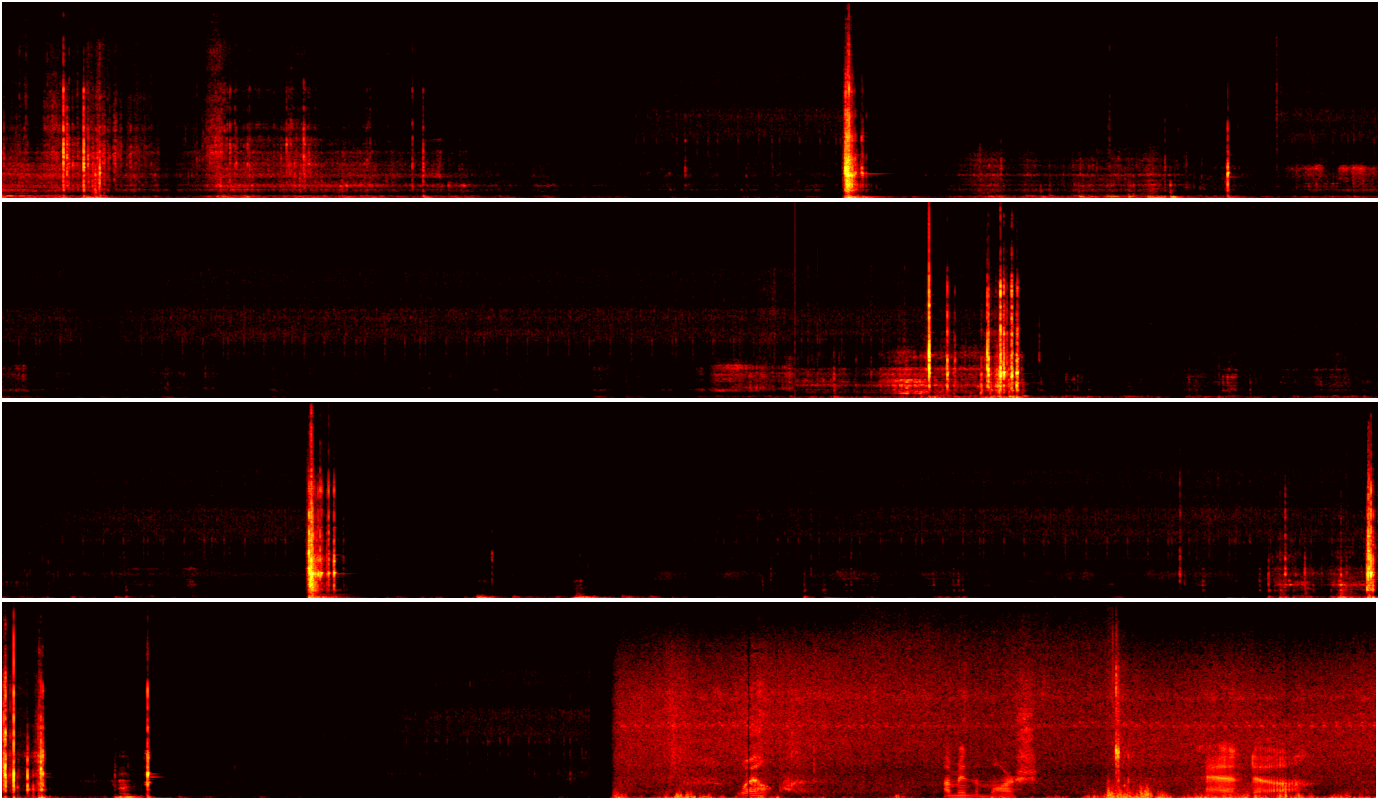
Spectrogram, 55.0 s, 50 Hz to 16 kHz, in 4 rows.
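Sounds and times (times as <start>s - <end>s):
rustling marsh grass: 0.0s - 30.8s, 32.6s - 42.4s, 43.0s - 55.0s.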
